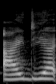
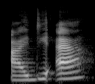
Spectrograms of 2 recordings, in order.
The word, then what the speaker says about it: idea: schwa sound for example let's break the word idea into syllable i d uh now let's try to read this word with i d a or i d a Idea Idea not sounding correct go for schwa igr idea this is a right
